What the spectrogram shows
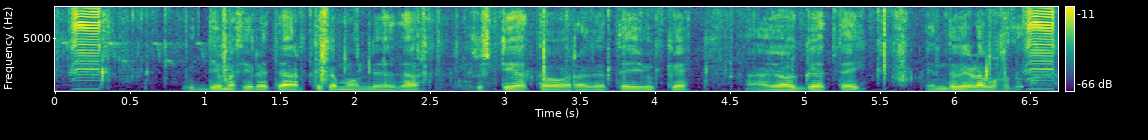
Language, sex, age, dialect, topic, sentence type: Kannada, male, 31-35, Mysore Kannada, banking, statement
